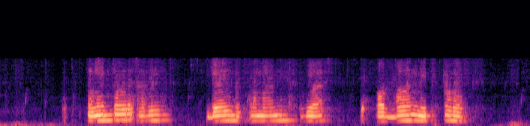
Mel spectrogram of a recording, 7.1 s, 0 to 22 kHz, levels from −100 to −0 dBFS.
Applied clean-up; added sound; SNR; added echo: neural mask model DeepFilterNet 3.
